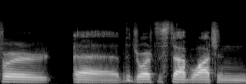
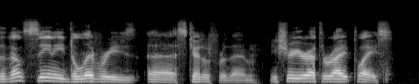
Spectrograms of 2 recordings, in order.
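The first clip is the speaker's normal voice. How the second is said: ordinary talk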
